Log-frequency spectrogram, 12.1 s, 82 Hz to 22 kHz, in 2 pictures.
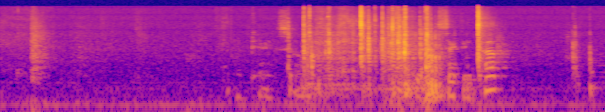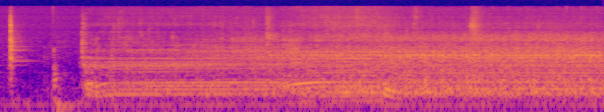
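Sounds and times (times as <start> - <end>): coffee maker pump humming: 6.9 - 12.0.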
